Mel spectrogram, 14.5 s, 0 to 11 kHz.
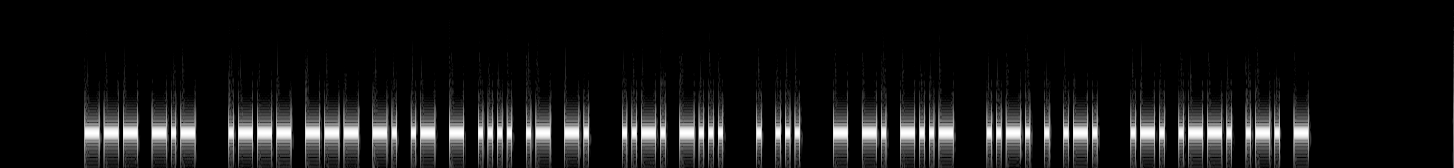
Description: Morse code, heard as a keyed tone, about 25 wpm, 700 Hz. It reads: OK JONATHAN FB ES TNX FER RPRT
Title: Practice QSO - Exchange 2 - Info - 25wpm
